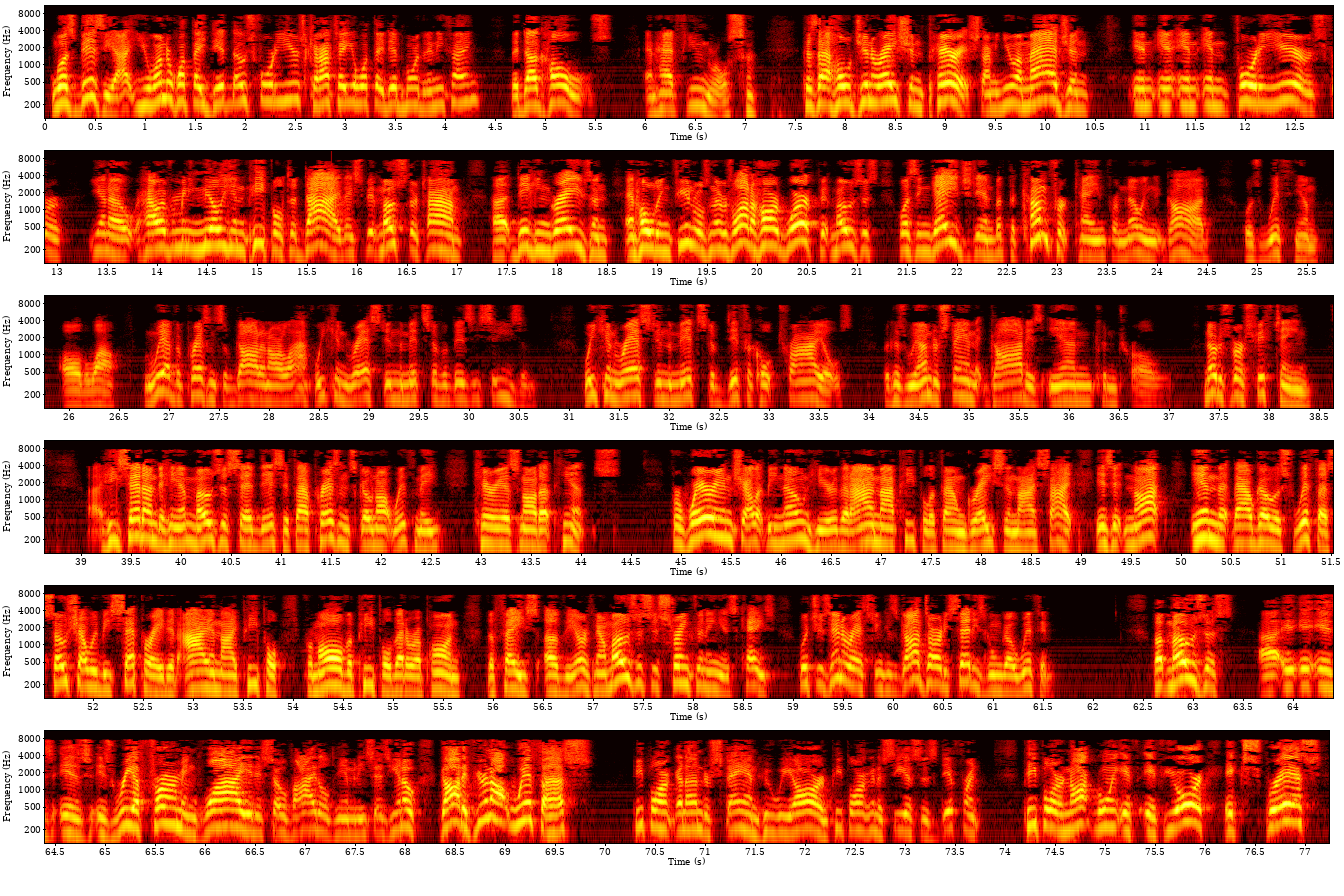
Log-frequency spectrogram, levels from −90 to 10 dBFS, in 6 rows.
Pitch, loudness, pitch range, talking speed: 180 Hz, -19 LUFS, 155-210 Hz, 205 wpm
